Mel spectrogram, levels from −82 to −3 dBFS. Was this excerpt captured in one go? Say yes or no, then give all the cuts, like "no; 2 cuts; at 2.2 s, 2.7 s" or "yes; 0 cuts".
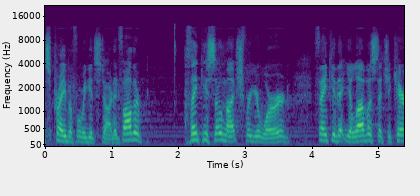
yes; 0 cuts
